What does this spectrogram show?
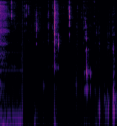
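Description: Crunchy chewing of a chocolate protein crunchie snack, several brittle bites and munches in an irregular rhythm, fairly quiet, with no talking.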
